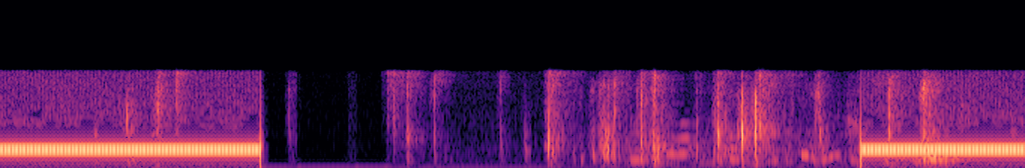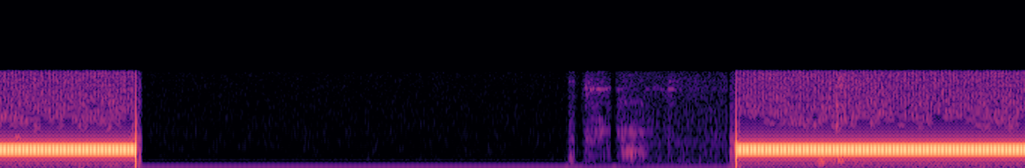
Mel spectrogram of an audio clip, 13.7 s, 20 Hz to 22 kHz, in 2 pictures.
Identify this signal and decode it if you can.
Ringback tone (North America), 440 + 480 Hz.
